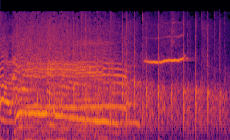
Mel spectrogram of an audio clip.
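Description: A crowd bursts into applause and cheering at the presentation of the Gran Farol Soberano award, with loud whoops and shouts up front and a dense patter of clapping continuing underneath, a sharp whistle cutting through near the end.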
